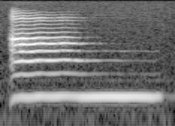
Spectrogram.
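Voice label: "aang1", Cantonese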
